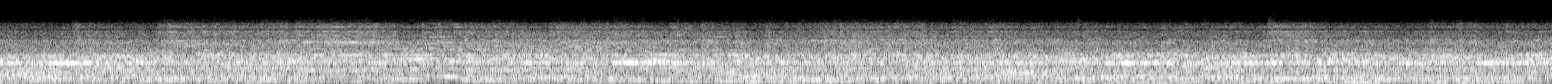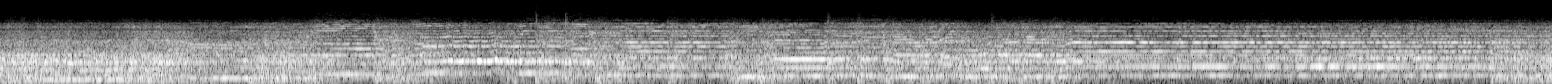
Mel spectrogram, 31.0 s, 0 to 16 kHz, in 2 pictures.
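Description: Live music led by electric guitar, heard through an audience recording in an arena. About 18 seconds in it thins out into sparser, long held ringing tones.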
